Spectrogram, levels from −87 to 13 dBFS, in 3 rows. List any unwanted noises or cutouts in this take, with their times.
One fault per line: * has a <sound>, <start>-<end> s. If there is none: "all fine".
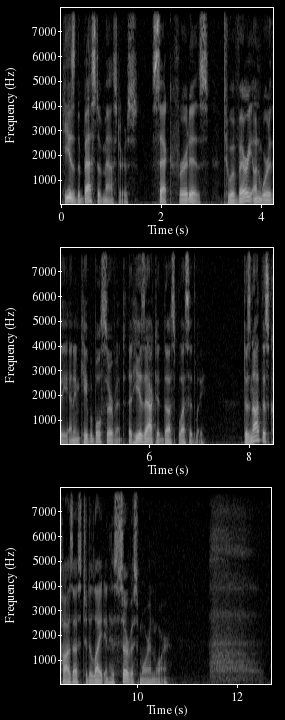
* has a sigh, 11.4-12.6 s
